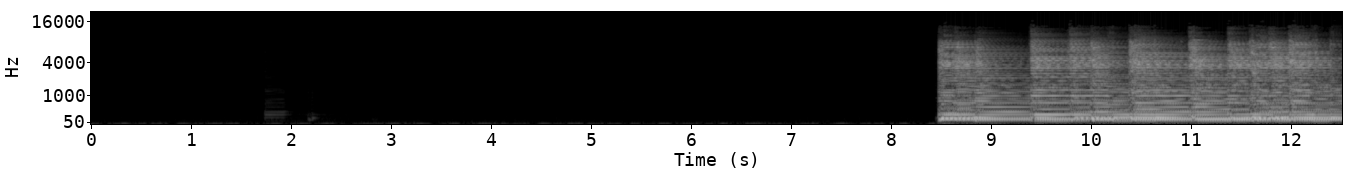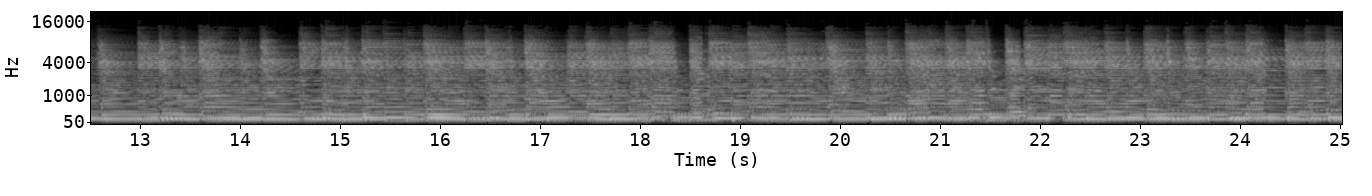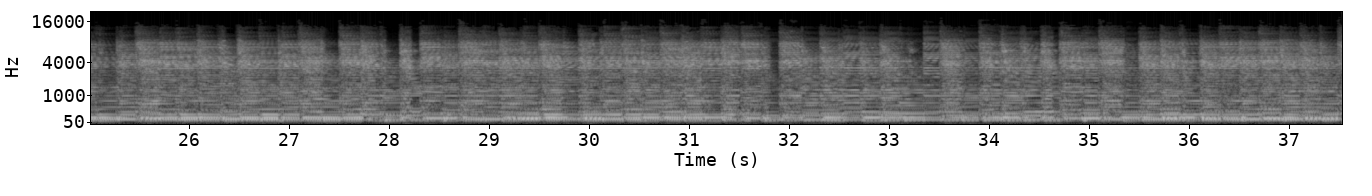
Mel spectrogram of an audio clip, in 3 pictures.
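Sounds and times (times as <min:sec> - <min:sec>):
guitar: 0:08.5 - 0:37.5.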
